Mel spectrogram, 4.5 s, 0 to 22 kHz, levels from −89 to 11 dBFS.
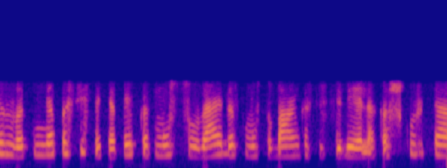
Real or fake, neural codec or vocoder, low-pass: real; none; 3.6 kHz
